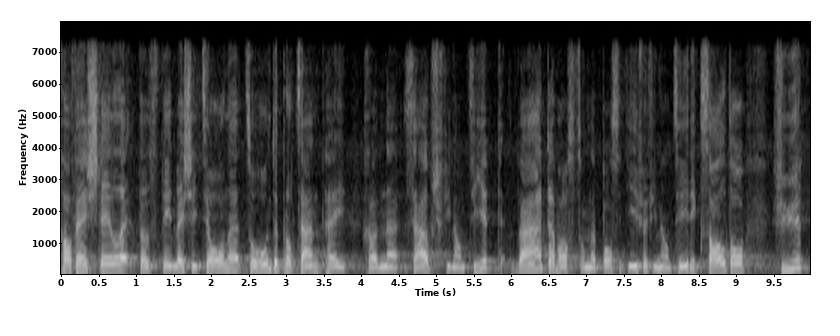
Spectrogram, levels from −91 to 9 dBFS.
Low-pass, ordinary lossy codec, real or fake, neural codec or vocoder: 7.2 kHz; none; fake; vocoder, 24 kHz, 100 mel bands, Vocos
